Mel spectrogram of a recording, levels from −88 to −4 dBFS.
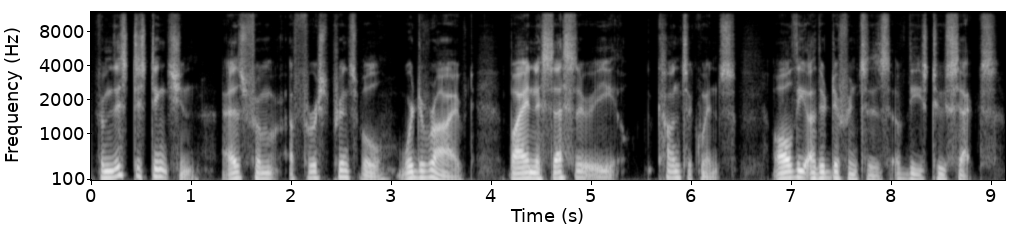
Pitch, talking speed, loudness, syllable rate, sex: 110 Hz, 145 wpm, -20 LUFS, 5.3 syllables/s, male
